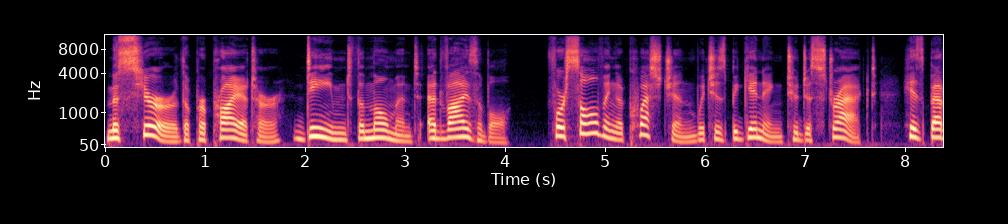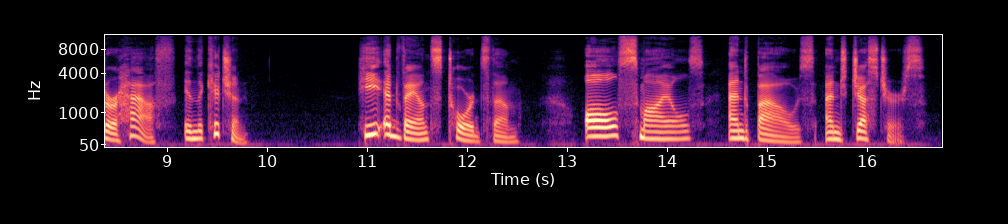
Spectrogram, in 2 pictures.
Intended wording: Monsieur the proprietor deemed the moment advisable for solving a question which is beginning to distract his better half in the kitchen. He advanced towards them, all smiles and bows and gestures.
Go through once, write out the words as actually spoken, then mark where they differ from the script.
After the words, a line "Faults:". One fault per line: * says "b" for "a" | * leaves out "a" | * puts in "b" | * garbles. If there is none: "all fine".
Monsieur the proprietor deemed the moment advisable for solving a question which is beginning to distract his better half in the kitchen. He advanced towards them, all smiles and bows and gestures.
Faults:
all fine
